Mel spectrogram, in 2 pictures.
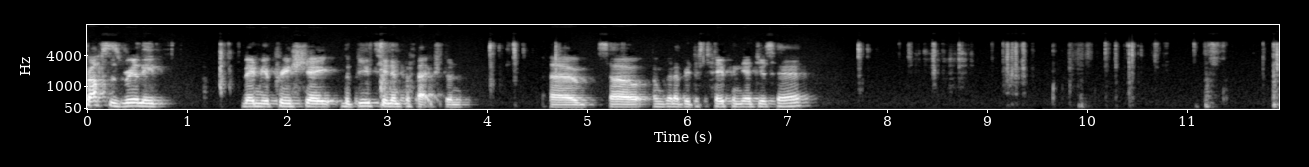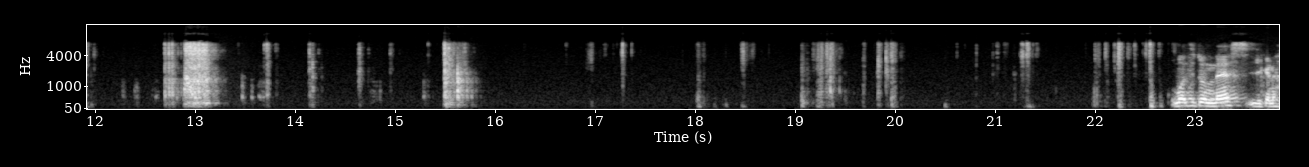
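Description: Cardboard rustles and scrapes as it is handled.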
